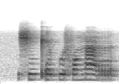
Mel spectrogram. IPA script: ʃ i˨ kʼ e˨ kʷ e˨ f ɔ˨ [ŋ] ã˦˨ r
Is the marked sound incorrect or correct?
correct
